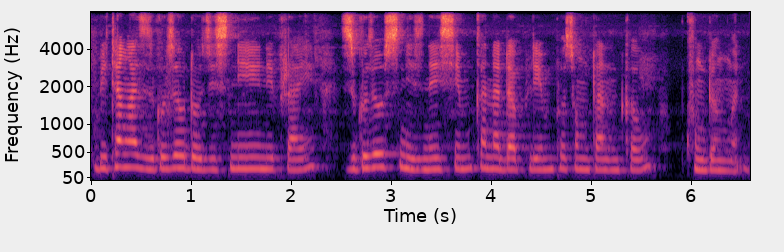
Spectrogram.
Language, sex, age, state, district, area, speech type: Bodo, female, 18-30, Assam, Kokrajhar, urban, read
